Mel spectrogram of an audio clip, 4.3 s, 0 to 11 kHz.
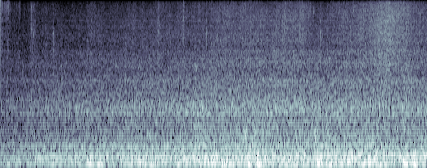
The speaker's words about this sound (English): It's now July of 2019, and I find myself back in the car, driving north through open prairie and big clouds, heading back to Gillette, for not great news.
